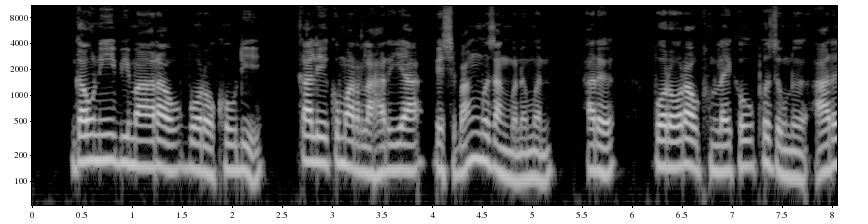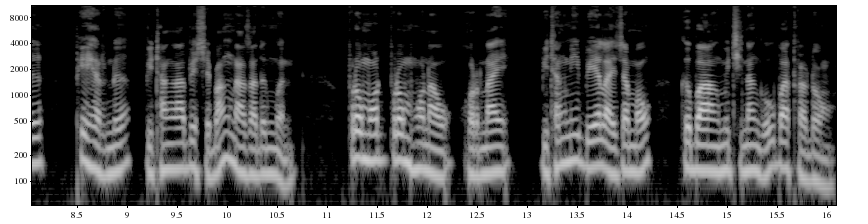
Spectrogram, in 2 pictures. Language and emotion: Bodo, neutral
